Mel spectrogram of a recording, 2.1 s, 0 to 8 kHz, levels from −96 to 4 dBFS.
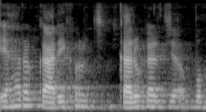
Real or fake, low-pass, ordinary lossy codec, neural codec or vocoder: real; 7.2 kHz; none; none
